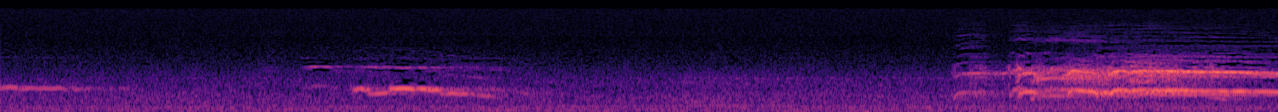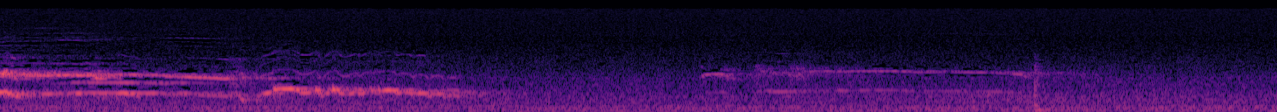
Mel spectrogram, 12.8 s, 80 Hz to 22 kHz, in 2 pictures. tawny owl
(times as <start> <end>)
0.0 0.6, 1.5 2.7, 6.6 9.0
